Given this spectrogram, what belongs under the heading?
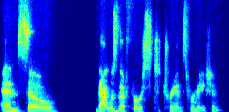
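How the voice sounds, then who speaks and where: A woman's voice: medium pitch, slow pace, dry recording. A woman, a sleep consultant and guest, telling her own story with candor and liveliness, acting out the voices she quotes. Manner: lively, acts out quoted voices, many fillers. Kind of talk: candid personal storytelling.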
